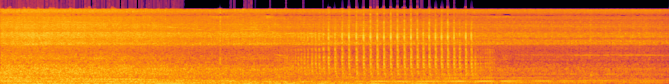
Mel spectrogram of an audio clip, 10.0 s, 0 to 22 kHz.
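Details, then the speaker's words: 2019 Chevy Silverado with Stillen cold air intake scoop, shutters cycling: fast plastic chatter buzzing a couple of seconds over low engine hum, active aero shutter bar catching the Stillen scoop and vibrating it; owner first suspected lifters. "the bar the bar is getting hung up on this part of the stilling and it's making a chattering noise and it's sending it through i guess it's probably sending it through this whole entire plastic still in piece and it's vibrating"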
